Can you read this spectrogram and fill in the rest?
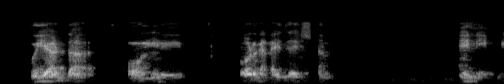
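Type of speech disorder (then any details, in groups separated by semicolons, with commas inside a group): Oesophageal speech; laryngectomy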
